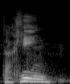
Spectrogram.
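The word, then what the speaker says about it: Tajín: T-A-J-I-N. – Yeah, that's it. Tahine. – Tahina. – How did you spell that again? – T-A-J-I.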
